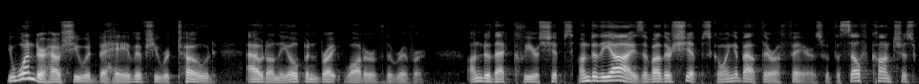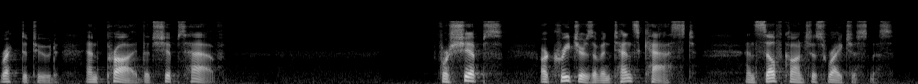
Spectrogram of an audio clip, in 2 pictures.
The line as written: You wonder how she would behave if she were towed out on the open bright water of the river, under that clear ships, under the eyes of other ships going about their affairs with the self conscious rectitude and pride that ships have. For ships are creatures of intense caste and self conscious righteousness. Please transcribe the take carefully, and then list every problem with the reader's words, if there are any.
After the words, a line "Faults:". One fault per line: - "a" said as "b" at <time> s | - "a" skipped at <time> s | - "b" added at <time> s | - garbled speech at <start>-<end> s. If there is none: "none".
You wonder how she would behave if she were towed out on the open bright water of the river, under that clear ships, under the eyes of other ships going about their affairs with the self conscious rectitude and pride that ships have. For ships are creatures of intense caste and self conscious righteousness.
Faults:
none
